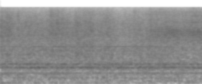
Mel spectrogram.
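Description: Servo motors of a small biped robot whirring steadily with a faint hum as the robot shifts its weight while climbing wooden steps; the whirr swells briefly near the end.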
